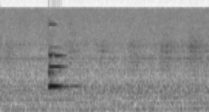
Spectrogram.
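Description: A single short elevator chime, a clear ding about half a second in, over the steady hum of the moving elevator cab.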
